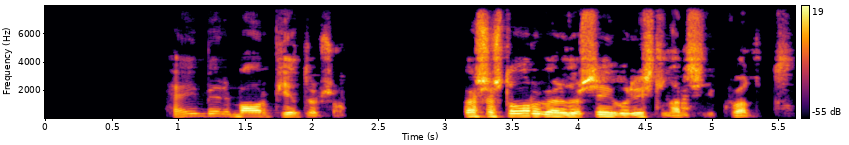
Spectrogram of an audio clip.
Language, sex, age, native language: Icelandic, male, 60-69, Icelandic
